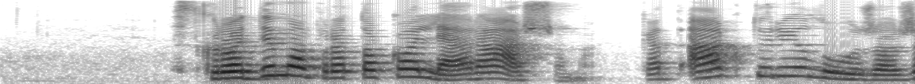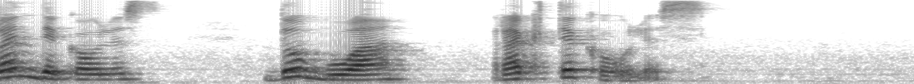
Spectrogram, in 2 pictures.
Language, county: Lithuanian, Vilnius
